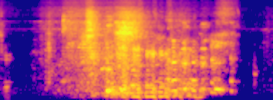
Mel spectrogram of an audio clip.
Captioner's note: laughter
